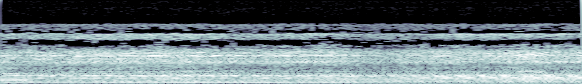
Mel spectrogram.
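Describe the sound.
Light aircraft engine running rough, with a suspected sticking exhaust valve or carburation trouble, gives a continuous droning hum with strong low harmonics, steady and unbroken throughout.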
